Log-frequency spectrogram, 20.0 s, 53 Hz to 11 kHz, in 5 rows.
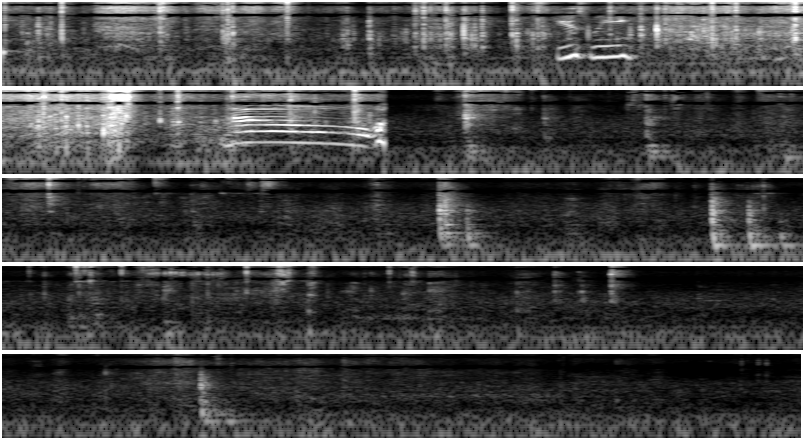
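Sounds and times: faint metallic jingle: 8.4 - 9.7, 11.8 - 14.3.

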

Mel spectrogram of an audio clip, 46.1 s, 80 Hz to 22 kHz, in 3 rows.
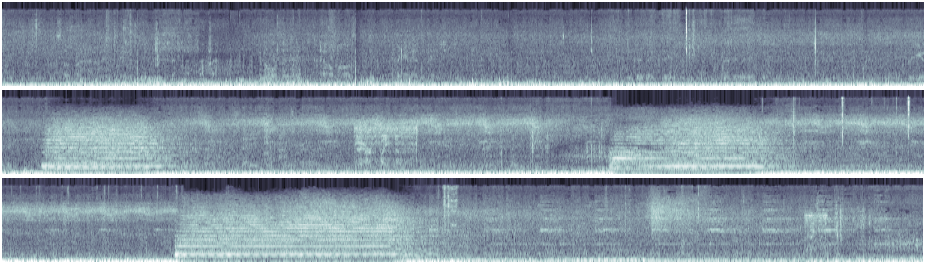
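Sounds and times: freight train rumbling past: 0.0 - 46.0
locomotive horn blasts: 16.0 - 18.6, 25.5 - 28.8, 33.6 - 38.1.

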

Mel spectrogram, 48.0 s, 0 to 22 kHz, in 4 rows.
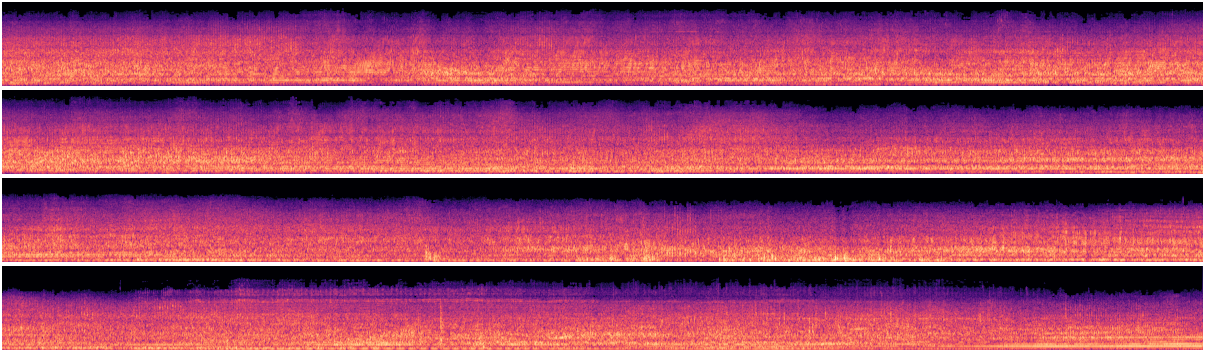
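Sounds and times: helicopter rotor and engine: 0.0 - 48.0
high whine: 36.4 - 48.0.

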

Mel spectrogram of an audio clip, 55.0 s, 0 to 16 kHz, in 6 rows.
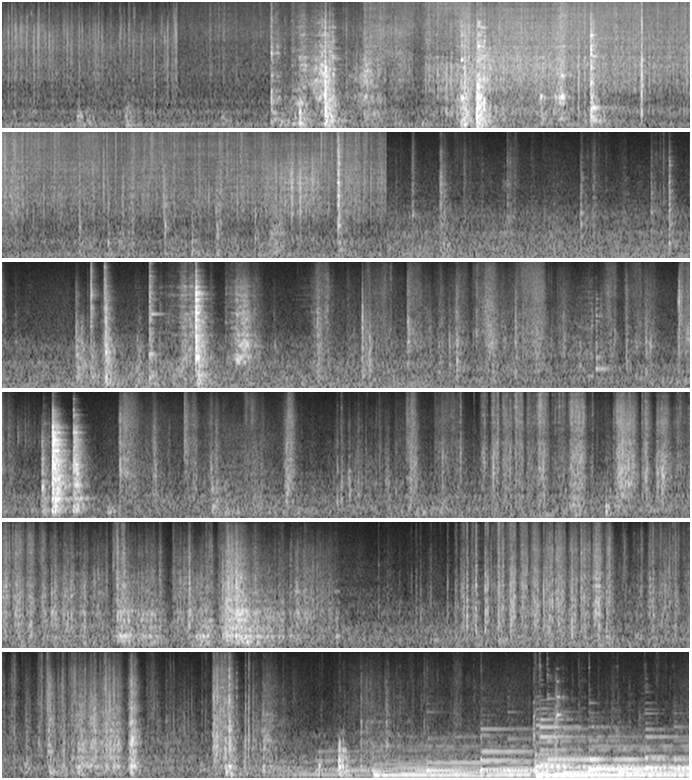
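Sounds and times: utensil clicking on frying pan: 5.7 - 9.3.

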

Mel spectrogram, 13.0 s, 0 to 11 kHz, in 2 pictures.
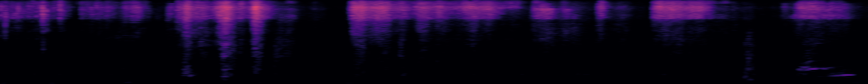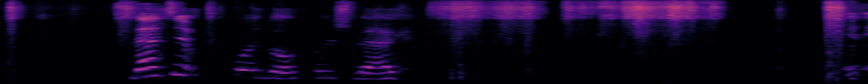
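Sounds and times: packaging rustling and rattling: 0.0 - 3.7.

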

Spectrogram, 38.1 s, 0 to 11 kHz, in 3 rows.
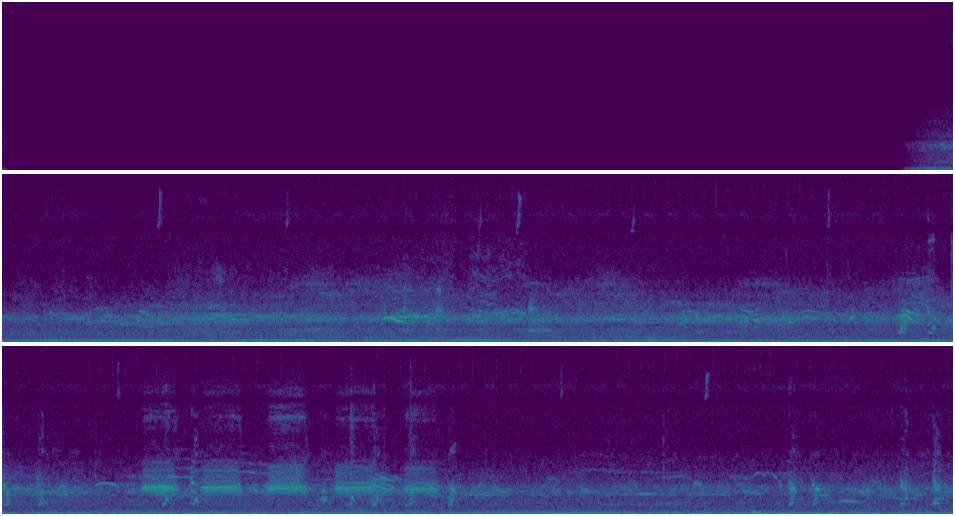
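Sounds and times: distant jet airliner rumble: 12.1 - 38.0
loud bird calls: 13.0 - 38.0
small birds chirping: 13.1 - 38.0.

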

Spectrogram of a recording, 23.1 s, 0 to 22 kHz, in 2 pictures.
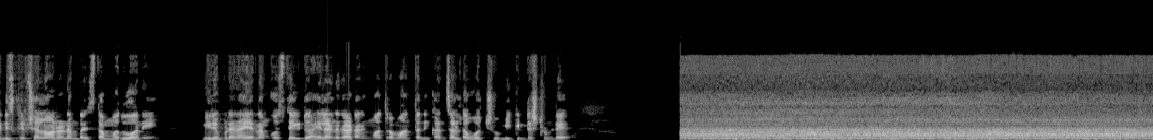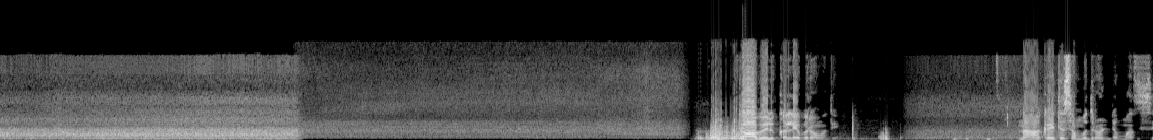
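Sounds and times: sea surf roar: 6.8 - 18.8, 20.4 - 22.2.

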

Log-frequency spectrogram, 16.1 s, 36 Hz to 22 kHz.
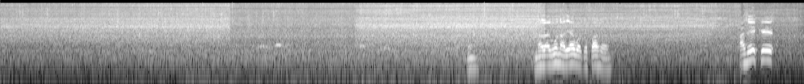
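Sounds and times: heavy rain on concrete: 0.0 - 16.0.

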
